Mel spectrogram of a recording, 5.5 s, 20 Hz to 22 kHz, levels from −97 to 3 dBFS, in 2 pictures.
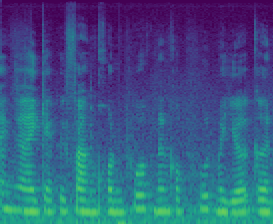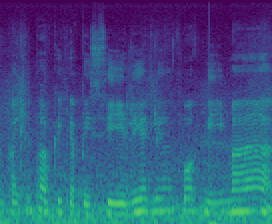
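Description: At 1.17 s and again at 4.80 s, a DC step shifts the speech's zero line by about -26 dBFS. Each gives a low thump, then drains away slowly through a 2 Hz high-pass.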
